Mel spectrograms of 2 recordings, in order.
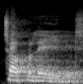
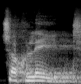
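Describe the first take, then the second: The two takes are said the same way.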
